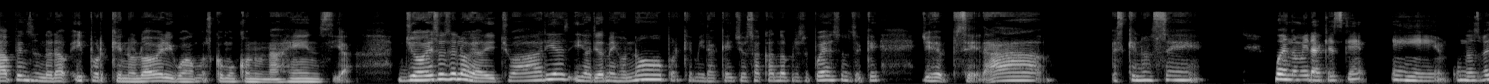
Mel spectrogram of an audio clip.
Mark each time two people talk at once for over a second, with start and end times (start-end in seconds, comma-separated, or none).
none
